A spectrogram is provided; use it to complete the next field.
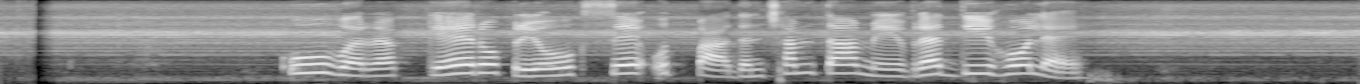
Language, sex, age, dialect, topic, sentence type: Maithili, female, 51-55, Angika, agriculture, statement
